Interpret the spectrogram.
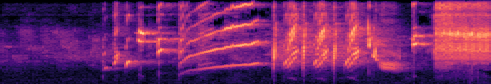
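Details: Balcanica European goldfinch in continuous song, rising whistled slurs running into dense, tinkling high chatter, then a sustained buzzy, metallic trill closing the phrase; faint low background hum.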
